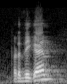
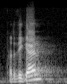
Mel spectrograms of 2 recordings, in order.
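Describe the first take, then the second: No difference in how they are said.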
